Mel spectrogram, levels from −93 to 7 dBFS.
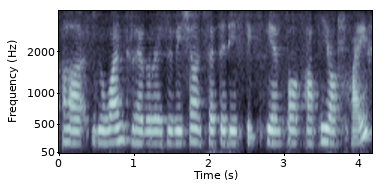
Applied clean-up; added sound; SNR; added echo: neural mask model Resemble Enhance denoiser.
